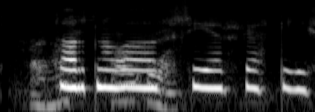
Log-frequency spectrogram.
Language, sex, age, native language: Icelandic, male, 10, Icelandic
